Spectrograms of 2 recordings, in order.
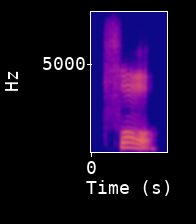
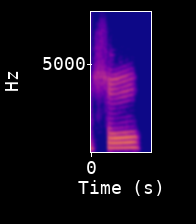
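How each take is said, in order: First: So with the tongue tip between the teeth, thick and slow; correct so. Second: So said as a plain s with o, tongue behind the teeth; so with a thin hissing s and o; wrong so. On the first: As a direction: say so as a thick lisped th-o, drawn out. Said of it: "tapi so". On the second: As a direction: say so like sa with an o vowel, the wrong way. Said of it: "Huruf so ini bukan huruf sa berharokat o". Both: Shown as a demonstration.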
